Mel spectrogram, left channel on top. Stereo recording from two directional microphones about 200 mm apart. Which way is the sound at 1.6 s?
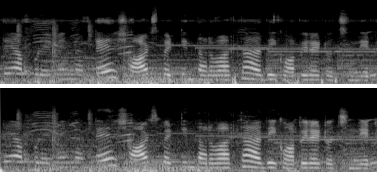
40° right (ahead or behind).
